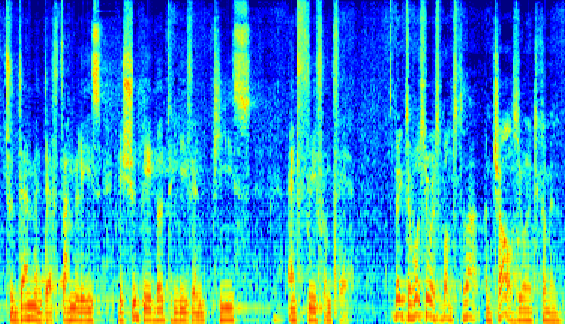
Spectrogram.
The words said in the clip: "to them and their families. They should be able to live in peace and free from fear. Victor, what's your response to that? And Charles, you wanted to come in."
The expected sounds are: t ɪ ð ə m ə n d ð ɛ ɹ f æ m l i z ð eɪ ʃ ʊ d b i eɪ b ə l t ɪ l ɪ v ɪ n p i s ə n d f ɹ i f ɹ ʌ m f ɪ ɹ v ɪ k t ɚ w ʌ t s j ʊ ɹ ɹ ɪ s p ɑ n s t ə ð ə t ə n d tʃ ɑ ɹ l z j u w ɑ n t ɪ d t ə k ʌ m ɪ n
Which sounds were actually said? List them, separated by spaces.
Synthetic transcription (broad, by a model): t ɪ ð ə m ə n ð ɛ ɹ f æ m l i z ð eɪ ʃ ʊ d b i eɪ b ə l t ɪ l ɪ v ɪ n p i s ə n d f ɹ i f ɹ ʌ m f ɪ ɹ v ɪ k t ɚ w ʌ t s j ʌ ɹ ɹ ɪ s p ɑ n s t ə ð ə t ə n tʃ ɑ ɹ l z j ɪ w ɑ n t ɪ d t ə k ʌ m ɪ n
